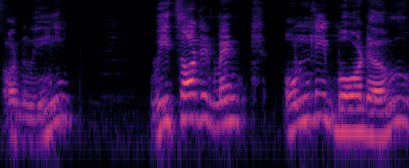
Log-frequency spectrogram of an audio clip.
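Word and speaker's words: ennui: spelled e n n n UI but it's pronounced on we thought it meant only boredom but Dr arishi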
